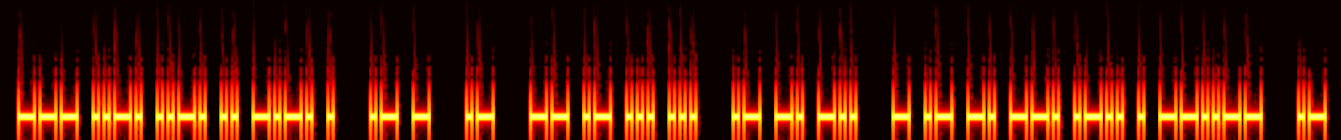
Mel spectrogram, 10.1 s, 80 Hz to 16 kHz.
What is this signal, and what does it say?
Morse code, heard as a keyed tone, about 30 wpm, 700 Hz. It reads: OFFICE AT A MASS AND TANGLE, A
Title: A Sound Of Thunder 30wpm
